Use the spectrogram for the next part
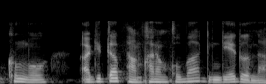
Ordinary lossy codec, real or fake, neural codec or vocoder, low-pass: none; fake; codec, 16 kHz, 2 kbps, X-Codec, HuBERT features, trained on general audio; none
